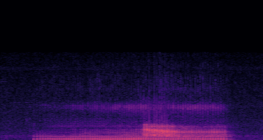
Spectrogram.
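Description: One long, rough, rattling snore with a fast fluttering buzz, louder toward the end, from a sleeping bulldog.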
